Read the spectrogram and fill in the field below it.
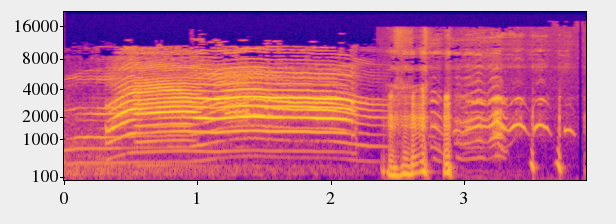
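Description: A cat lets out a long, drawn-out yowl for about two seconds, followed by a quick series of shorter, wavering meows and cries, fairly loud.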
